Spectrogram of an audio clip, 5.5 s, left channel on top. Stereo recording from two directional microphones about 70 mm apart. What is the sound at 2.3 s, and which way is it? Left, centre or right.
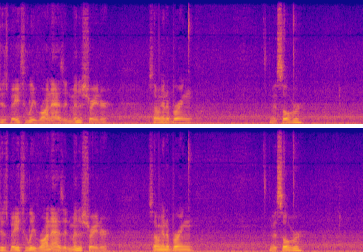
Speech, right.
